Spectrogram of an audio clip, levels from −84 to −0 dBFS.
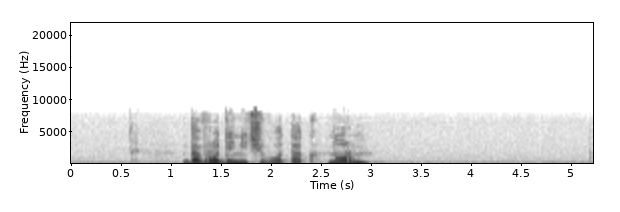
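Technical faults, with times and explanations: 4.69 s gap between stream segments: a brief, hard-edged 7 ms silence breaks the speech where mismatched segment timestamps leave a hole that the player pads with silence.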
